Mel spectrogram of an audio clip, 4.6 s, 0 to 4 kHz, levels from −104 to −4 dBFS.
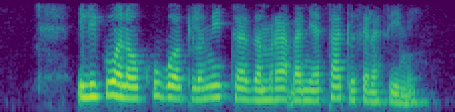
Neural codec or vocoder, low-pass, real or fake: none; 3.6 kHz; real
